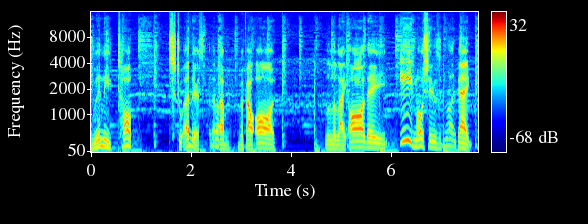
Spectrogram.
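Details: Adult man who stutters and still struggles with his speech impediment, speaking on a podcast; stuttering.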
